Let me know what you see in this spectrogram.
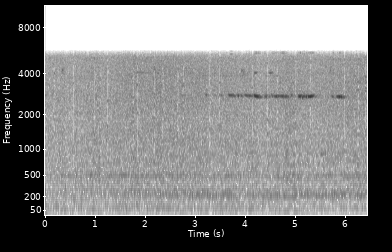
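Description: SEPTA Silverliner IV electric multiple-unit train rolling through the station with a steady rumble of wheels on rail and a low hum. From about three seconds in, a thin high wheel squeal comes and goes for a few seconds as the cars run through the curve.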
